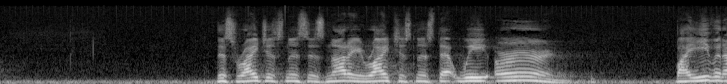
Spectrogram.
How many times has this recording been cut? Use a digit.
1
